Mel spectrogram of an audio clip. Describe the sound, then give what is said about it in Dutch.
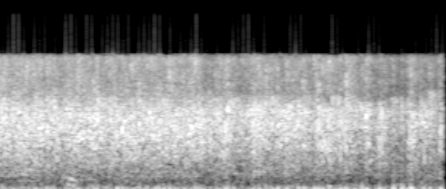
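An audience at the University of Twente in Enschede applauds Iceman Wim Hof, a dense, steady wash of clapping that holds at an even, loud level throughout, with no voices rising above it. “Dames en heren, mag ik een warm applaus voor IJsman Wim Hof.”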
